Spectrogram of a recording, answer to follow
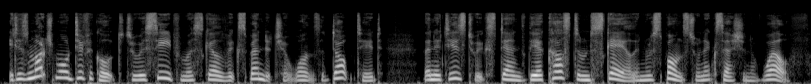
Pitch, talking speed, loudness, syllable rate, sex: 220 Hz, 215 wpm, -19 LUFS, 6.5 syllables/s, female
